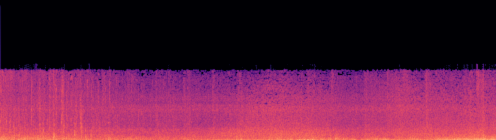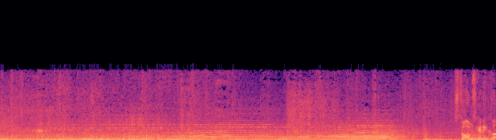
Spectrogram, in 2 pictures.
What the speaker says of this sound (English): Storm's getting closer.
